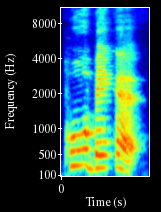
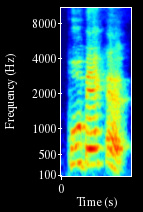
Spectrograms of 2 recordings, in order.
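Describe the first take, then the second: First: Said in the usual way. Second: Higher and louder, punching back; heated repeat. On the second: Retold or imitated. Repeating the demand to the driver, heated and louder. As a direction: push the repeat up with anger. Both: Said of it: "I told her, I said".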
